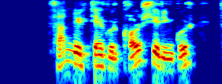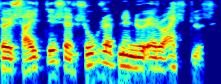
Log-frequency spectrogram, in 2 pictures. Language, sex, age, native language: Icelandic, male, 50-59, Icelandic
